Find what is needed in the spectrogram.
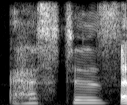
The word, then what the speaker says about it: Estes: The Washoe Club in Virginia City, and of course the Stanley Hotel in Estes Park, Colorado. I can never say. Is it Estes? – I think so.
